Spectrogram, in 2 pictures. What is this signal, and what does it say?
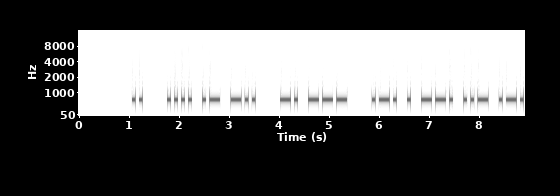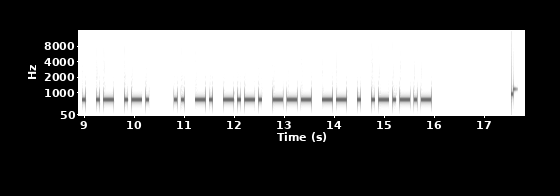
Morse code, heard as a keyed tone, about 17 wpm, 700 Hz. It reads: I HAD NO REGULAR INCOME.
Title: Sentences from Top 1000 Words - Review Part 6 - 17wpm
